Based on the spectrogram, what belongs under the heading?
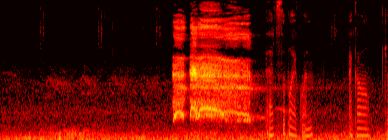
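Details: A rooster gives a loud, harsh crow lasting about a second and a half in a crowing contest where roosters alternate, followed by clucks and a second rooster's rougher calls over a low background rumble.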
